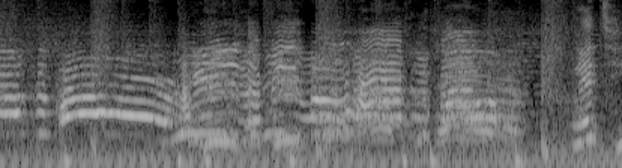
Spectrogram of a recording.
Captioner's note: crowd chanting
